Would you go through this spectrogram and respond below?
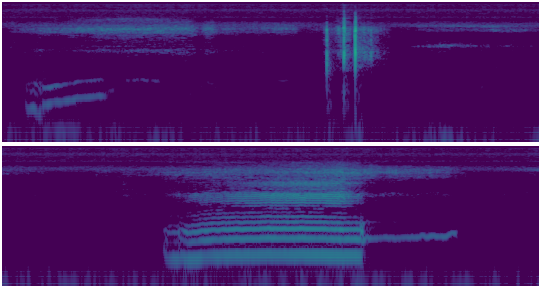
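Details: Indoors, the contented, dreaming cat Tabbsy gives one low, rasping, harmonic snore lasting about a second, ending in a thin whistle. Earlier come a faint rising squeak and a brief sharp click, all over a low background hum.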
